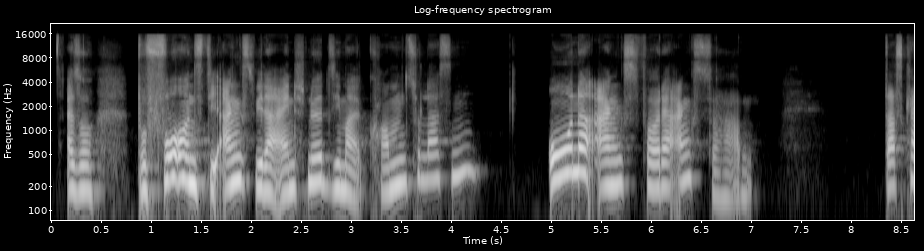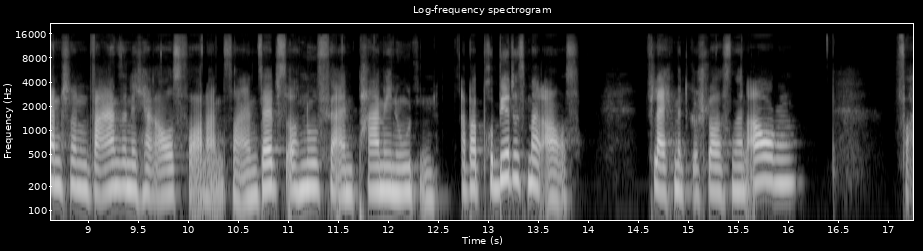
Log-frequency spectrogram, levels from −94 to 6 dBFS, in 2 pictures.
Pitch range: 165-215 Hz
